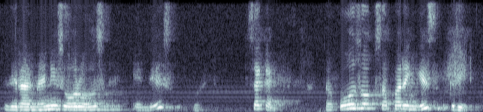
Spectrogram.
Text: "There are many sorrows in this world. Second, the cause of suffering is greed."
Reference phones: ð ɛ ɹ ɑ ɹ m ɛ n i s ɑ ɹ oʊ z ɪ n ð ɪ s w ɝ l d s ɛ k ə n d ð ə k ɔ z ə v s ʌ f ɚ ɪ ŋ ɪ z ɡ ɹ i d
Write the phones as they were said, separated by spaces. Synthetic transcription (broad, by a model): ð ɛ ɹ ɑ ɹ m ɛ n i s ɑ ɹ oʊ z ɪ n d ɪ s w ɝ d s ɛ k ə n d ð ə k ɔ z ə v s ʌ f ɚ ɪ ŋ ɪ z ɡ ɹ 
